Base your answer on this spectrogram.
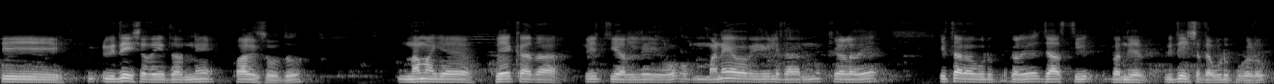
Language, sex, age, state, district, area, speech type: Kannada, male, 60+, Karnataka, Dakshina Kannada, rural, spontaneous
